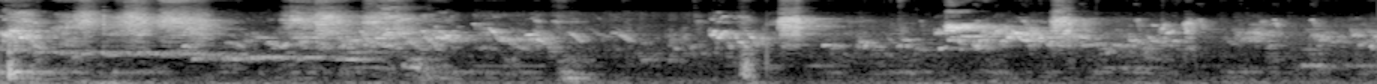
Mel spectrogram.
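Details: Baby hens chirping while eating: crowded, piercing, high peeps throughout, with a faint lower drawn-out whistle early on and occasional soft clicks.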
